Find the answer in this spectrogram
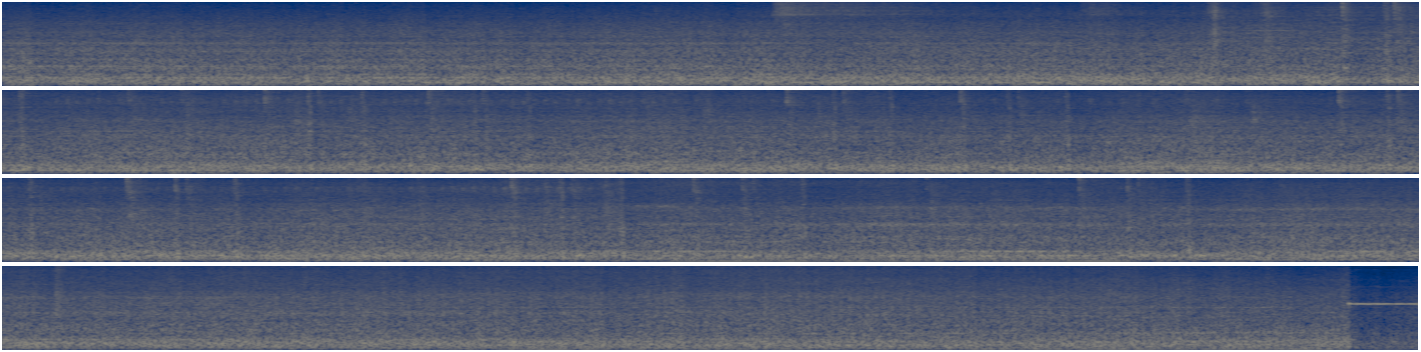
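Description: A train moving through a railway station: steady wheel-on-rail running noise, with a run of sharp clicks about four to eight seconds in.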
